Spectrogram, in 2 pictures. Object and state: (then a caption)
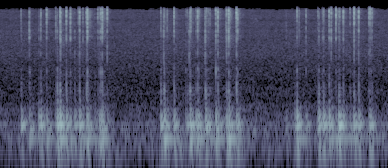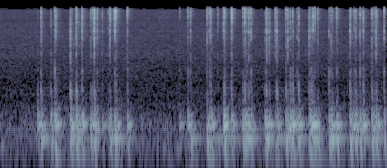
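Glass phone back tapped. Fingertips and nails tap rapidly on the white glass back of an iPhone X lying face down on a mat. The sound comes as quick bursts of light, clicky taps, each burst lasting about a second, separated by short quiet pauses. The taps are dry with a low, soft body and almost no ring.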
